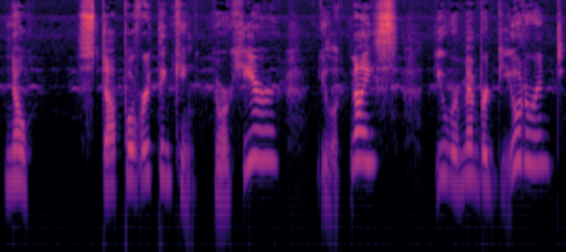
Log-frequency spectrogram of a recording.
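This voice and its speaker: A woman's voice: on the high side, sing-song, a little slow, no echo. A woman playing a clumsy, nervous young woman on a first date in an audio roleplay, rambling and self-deprecating. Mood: self-reassuring, nervous. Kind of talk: intimate audio roleplay monologue.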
